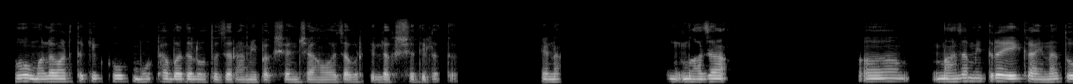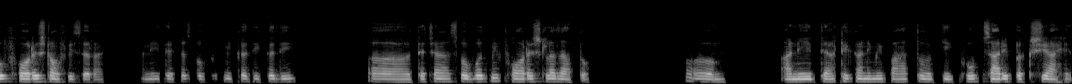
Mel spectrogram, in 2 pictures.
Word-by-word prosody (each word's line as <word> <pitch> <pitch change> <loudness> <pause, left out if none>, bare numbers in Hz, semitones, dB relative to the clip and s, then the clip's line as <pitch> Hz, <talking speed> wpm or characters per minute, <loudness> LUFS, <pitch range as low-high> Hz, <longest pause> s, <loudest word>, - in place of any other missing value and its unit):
हो. 145 +1 +6
मला 130 +1 +5
वाटतं, 135 0 +2
की 135 - 0
खूप 140 0 +1
मोठा 125 +1 -3
बदल 125 0 +4
होतो, 120 0 -2
जर 120 - +3
आम्ही 115 0 -3
पक्ष्यांच्या 115 -1 -2
आवाजावरती 110 0 -2
लक्ष - - -1
दिलं - - -3
तर. - - -7 0.9
है 125 - +3
ना. 120 0 +1 1.1
म 130 - 0
माझा 135 +2 +4 1.4
अ, - - +2 0.7
माझा 135 +2 +4
मित्र 145 0 +3
एक 140 -1 +8
आहे 125 -2 +3
ना 120 +2 +1
तो 140 - +7
फॉरेस्ट 135 +1 +3
ऑफिसर 125 -1 -3
आहे 115 - -15 0.4
आणि 125 +1 -8
त्याच्यासोबत 130 0 -10
मी 135 - -7
कधी-कधी 135 0 -5 0.8
अ, - - -16 0.5
त्याच्यासोबत 135 +2 -1
मी 150 - -1
फॉरेस्टला 135 +1 0
जातो. 120 -2 -4 1.0
अ, 125 -2 -2 0.8
आणि 125 +1 +3
त्या 130 - 0
ठिकाणी 135 -2 -2
मी 130 0 0
पाहतो, 125 +1 -4
की 125 - -2
खूप 135 +2 -3
सारे 130 -1 +3
पक्षी 130 +1 -2
आहेत 120 0 -4
130 Hz, 135 wpm, -25 LUFS, 125-135 Hz, 1.4 s, एक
